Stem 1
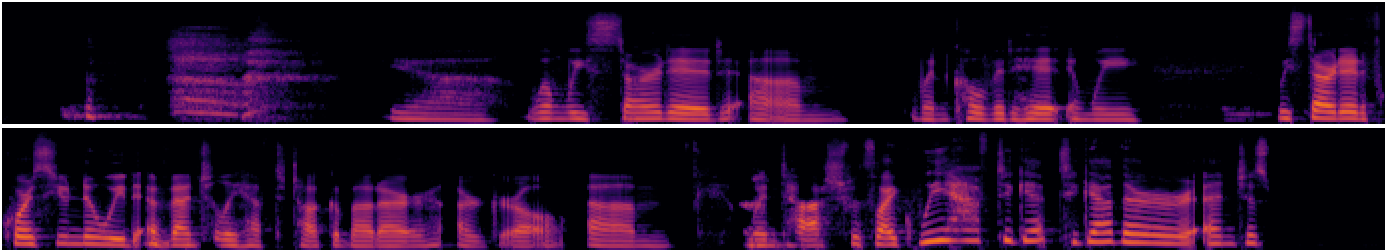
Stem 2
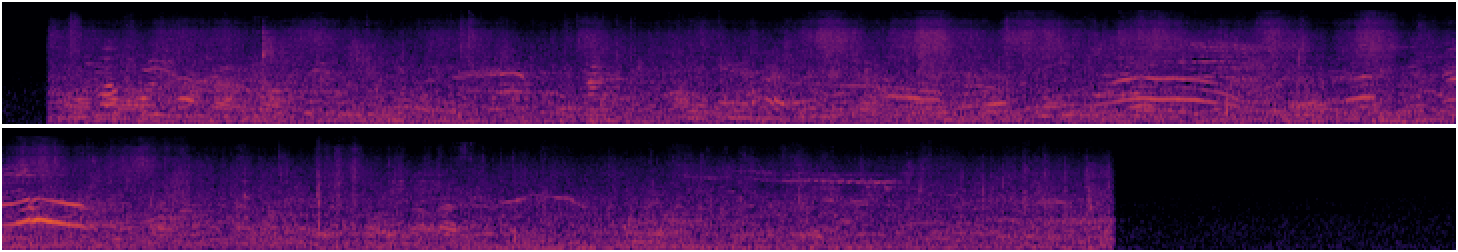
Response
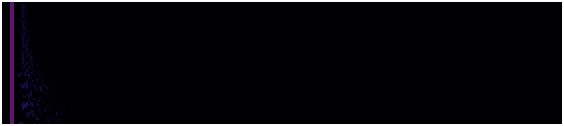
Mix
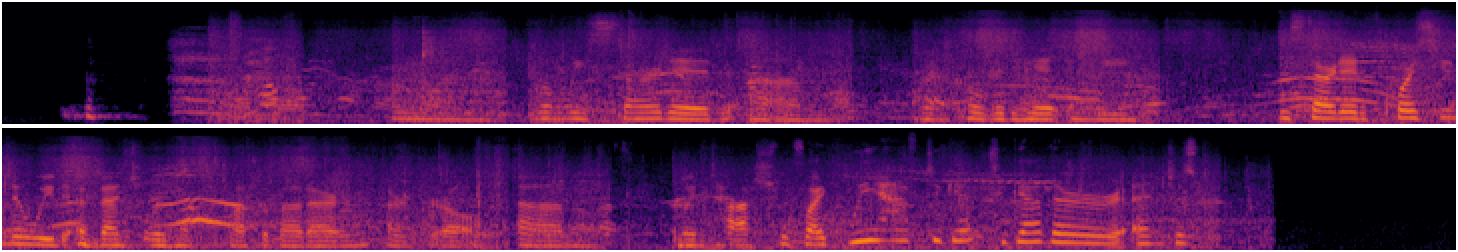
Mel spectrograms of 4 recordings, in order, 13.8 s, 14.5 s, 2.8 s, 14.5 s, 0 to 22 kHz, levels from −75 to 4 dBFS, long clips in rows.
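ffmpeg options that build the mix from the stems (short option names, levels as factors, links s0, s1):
-filter_complex "[0:a]equalizer=f=89:w=1:g=14,volume=1.12,asplit=2[s0][s1];[1:a]acontrast=85,adelay=800,volume=0.631[s2];[s1]apad=whole_len=676501[s3];[s2][s3]sidechaingate=range=0.398:threshold=0.00355:ratio=16:detection=peak[s4];[s0][s4]amix=inputs=2:normalize=0"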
